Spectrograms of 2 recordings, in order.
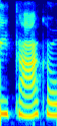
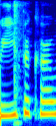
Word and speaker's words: Ithaca: É, pode pronunciar Itaca ou Ithaca, os dois são corretos.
